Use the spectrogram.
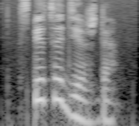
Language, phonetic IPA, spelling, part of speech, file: Russian, [ˌspʲet͡sɐˈdʲeʐdə], спецодежда, noun, Ru-спецодежда.ogg
- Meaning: overalls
